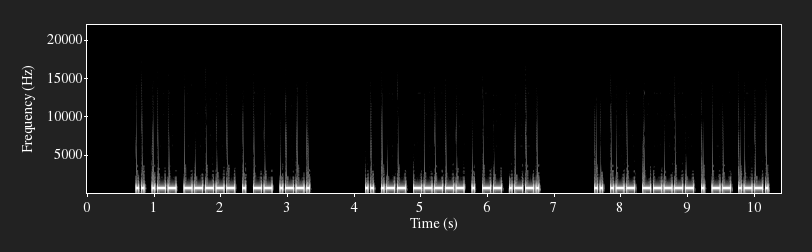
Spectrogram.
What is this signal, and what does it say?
Morse code, heard as a keyed tone, about 30 wpm, 700 Hz. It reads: IW0EMP IW0EMP IW0EMP
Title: DXCC-100 Call Signs - 6 Characters - Repeated 3x - 30wpm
